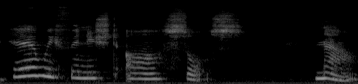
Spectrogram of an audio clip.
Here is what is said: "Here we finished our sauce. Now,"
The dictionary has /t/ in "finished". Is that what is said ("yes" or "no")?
yes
